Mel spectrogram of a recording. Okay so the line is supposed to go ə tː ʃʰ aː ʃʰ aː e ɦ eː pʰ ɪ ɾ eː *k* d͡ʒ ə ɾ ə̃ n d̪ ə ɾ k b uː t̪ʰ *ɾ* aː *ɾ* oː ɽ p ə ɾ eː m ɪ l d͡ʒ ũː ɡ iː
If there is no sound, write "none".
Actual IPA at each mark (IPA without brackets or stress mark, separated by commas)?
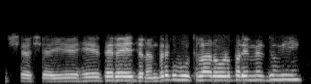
none, l, ɾ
